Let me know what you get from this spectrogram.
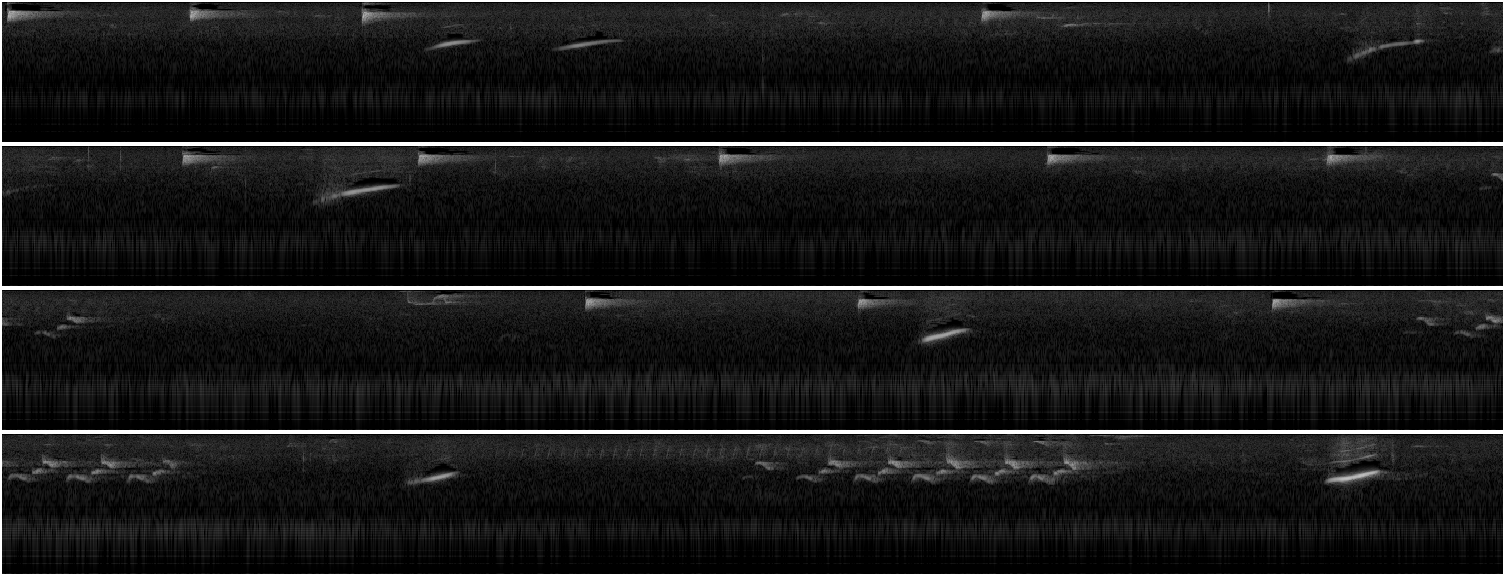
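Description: Several songbirds calling: very high short chips repeated every second or so, short rising whistles now and then, and a rapid trill twice in the second half. A low steady background rumble runs underneath.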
